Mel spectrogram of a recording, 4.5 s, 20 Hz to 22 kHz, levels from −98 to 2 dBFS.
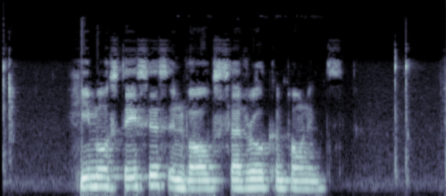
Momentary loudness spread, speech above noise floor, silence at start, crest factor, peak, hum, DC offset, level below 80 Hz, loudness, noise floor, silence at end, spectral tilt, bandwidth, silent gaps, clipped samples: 13 LU; 41 dB; 0.05 s; 16 dB; 0 dBFS; none; under 0.1%; -52 dBFS; -15 LUFS; -55 dBFS; 0.4 s; -5 dB/octave; 9.6 kHz; none; under 0.1%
